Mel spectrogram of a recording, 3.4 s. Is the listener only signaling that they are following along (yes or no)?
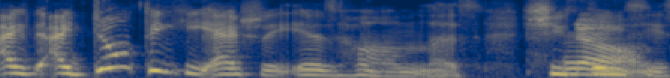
yes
